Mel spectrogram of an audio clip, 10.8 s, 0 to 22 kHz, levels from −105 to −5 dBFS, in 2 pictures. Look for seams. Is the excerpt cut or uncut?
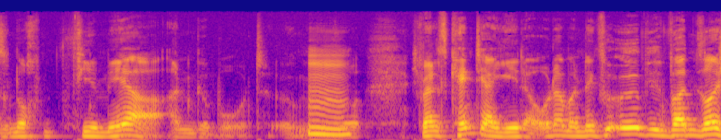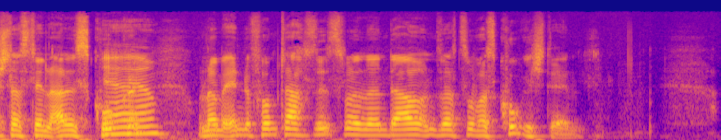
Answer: uncut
